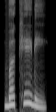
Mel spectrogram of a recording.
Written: ಬುಗುಡ

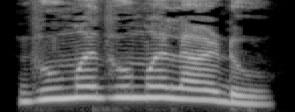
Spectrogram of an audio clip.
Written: ಧುಮಧುಮಲಾಡು

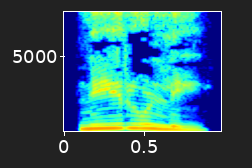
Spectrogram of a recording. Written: ನರಳು

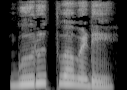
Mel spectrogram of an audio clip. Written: ಗುರುತ್ವವಡೆ

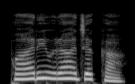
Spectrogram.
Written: ಪರಿವ್ರಾಜಕ

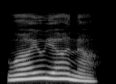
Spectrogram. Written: ವಾಯುಯಾನ

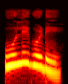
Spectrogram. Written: ಓಲೆಗೊಡೆ

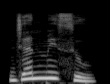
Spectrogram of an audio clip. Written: ಜನ್ಮಿಸು

